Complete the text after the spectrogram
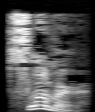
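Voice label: "slummer", English, British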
